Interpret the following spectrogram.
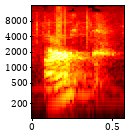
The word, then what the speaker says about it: Ark: And his name, actually, I don't know if this is a common name, but his name is Ark. Ark? Ark. Ark. Okay. Yeah, like the one syllable, Ark.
